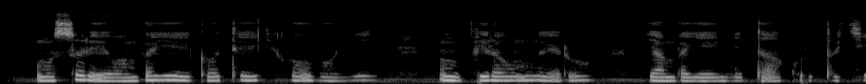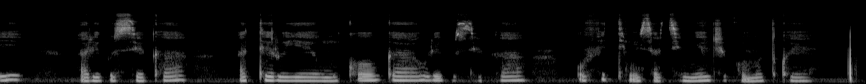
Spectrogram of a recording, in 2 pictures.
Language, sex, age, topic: Kinyarwanda, male, 18-24, finance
